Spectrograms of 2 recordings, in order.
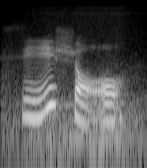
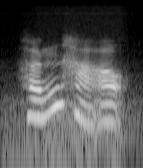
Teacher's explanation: the first third tone should be changed to the second tone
